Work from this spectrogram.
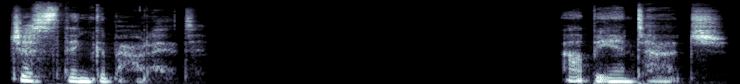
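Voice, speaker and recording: A woman playing a weary, wounded figure of authority, breathy and creaky, hushed and deliberate in an audio drama. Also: low-pitched, little pitch movement, a little hiss or hum, full character voice. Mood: confiding, worried.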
